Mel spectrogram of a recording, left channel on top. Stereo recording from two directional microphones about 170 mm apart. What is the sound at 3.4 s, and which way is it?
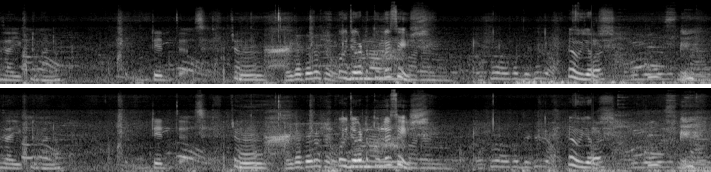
Speech, 65° left (ahead or behind).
